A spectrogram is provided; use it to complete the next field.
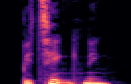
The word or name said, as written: betænkning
